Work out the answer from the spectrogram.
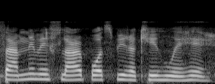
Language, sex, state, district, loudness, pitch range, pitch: Hindi, male, Arunachal Pradesh, Papum Pare, -17 LUFS, 205-225 Hz, 215 Hz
